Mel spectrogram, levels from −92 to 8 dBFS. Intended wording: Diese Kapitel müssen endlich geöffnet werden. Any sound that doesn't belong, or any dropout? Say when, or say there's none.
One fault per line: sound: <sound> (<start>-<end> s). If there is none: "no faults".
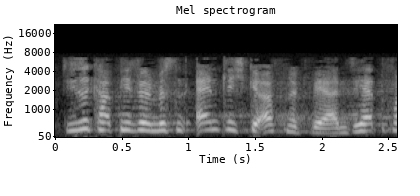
no faults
